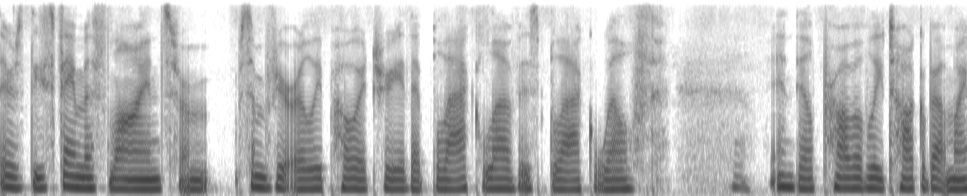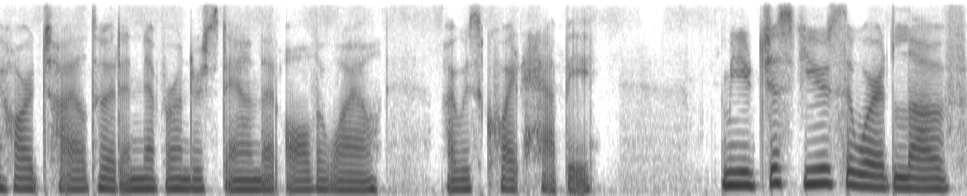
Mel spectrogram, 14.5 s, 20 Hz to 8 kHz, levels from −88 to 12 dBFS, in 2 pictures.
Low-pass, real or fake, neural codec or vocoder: 7.2 kHz; real; none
